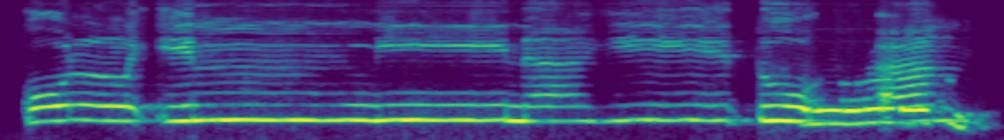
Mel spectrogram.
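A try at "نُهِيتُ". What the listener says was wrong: Nuhi bukan nahi ya.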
